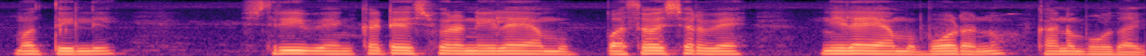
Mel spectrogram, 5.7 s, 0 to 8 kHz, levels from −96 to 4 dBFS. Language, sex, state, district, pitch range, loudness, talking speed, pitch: Kannada, male, Karnataka, Koppal, 140-155 Hz, -16 LUFS, 125 wpm, 145 Hz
